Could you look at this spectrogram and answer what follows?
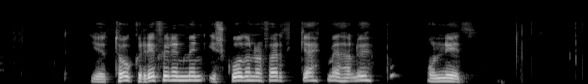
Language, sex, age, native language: Icelandic, male, 40-49, Icelandic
